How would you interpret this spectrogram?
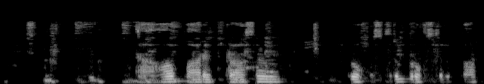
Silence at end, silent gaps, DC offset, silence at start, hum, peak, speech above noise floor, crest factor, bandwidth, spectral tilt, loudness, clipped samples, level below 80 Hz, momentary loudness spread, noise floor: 0.1 s; 0.67-0.73 s; under 0.1%; 0.25 s; none; -4 dBFS; 19 dB; 22 dB; 8.4 kHz; -5 dB/octave; -25 LUFS; under 0.1%; -62 dBFS; 18 LU; -44 dBFS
